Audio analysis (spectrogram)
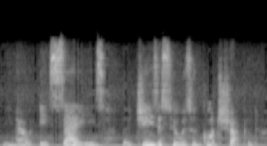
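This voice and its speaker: A woman gives a gentle children's church talk, asking leading questions as she tells the story, recorded on a webcam in a small room at home. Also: high voice, moderate pace, slight background noise, poor audio. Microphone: webcam at desk distance.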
